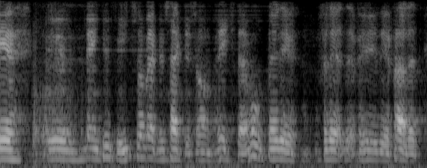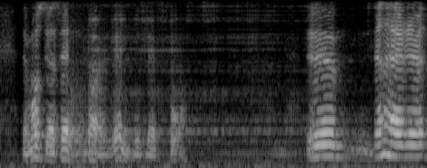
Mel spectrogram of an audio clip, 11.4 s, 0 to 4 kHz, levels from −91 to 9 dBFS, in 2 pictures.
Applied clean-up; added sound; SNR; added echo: neural separator model SepFormer DNS4.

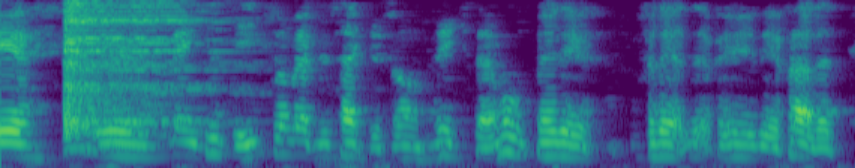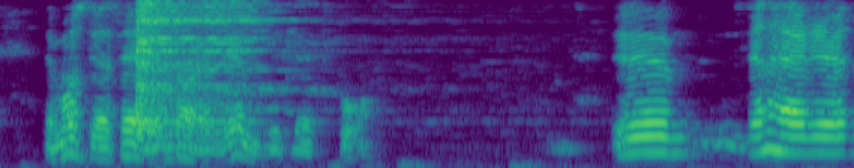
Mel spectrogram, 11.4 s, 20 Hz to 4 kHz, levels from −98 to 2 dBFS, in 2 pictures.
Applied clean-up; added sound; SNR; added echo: classical method WPE with log-MMSE.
